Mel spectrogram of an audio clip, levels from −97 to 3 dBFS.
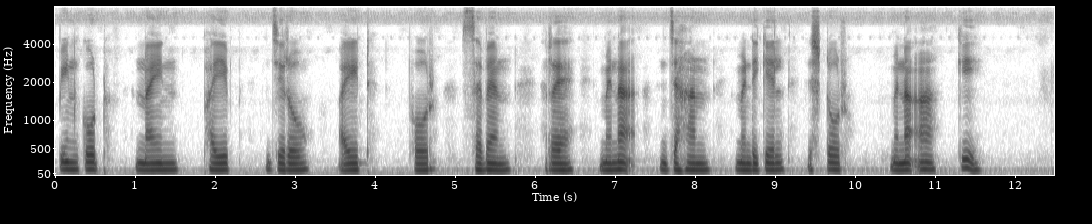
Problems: none marked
